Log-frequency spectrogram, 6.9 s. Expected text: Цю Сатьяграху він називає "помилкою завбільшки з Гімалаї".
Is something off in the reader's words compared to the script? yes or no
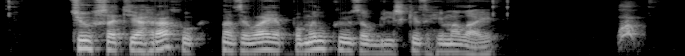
yes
